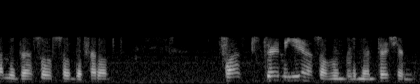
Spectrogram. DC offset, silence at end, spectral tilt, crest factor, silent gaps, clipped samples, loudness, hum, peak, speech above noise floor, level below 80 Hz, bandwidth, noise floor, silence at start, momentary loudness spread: under 0.1%; 0.1 s; -6.5 dB/octave; 18 dB; none; under 0.1%; -30 LUFS; none; -14 dBFS; 28 dB; -76 dBFS; 4.1 kHz; -58 dBFS; 0 s; 3 LU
